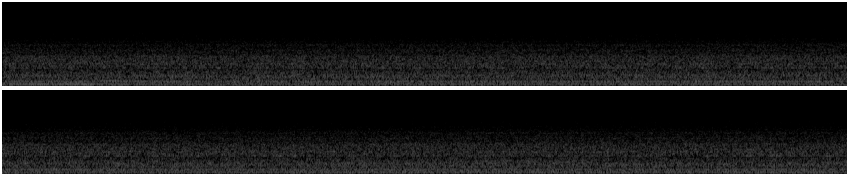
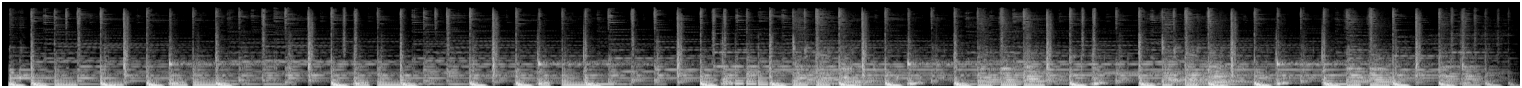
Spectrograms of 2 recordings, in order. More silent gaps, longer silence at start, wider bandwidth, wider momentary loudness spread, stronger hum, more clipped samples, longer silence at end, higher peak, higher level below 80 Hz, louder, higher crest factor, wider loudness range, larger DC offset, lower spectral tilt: neither; about the same, 0 s vs 0.05 s; about the same, 16 kHz vs 17 kHz; second, 1 LU vs 7 LU; neither; neither; about the same, 0 s vs 0 s; second, -36 dBFS vs 0 dBFS; second, -64 dBFS vs -20 dBFS; second, -50 LUFS vs -17 LUFS; about the same, 14 dB vs 14 dB; about the same, 0 LU vs 2 LU; neither; second, -4.5 dB/octave vs -6.5 dB/octave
